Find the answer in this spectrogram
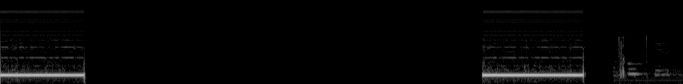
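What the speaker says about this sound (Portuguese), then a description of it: "Ligando agora, eu quero ver o pipoco." A telephone line gives long steady tones separated by silence, like a ringback during a prank call, and a voice starts to answer at the end.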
